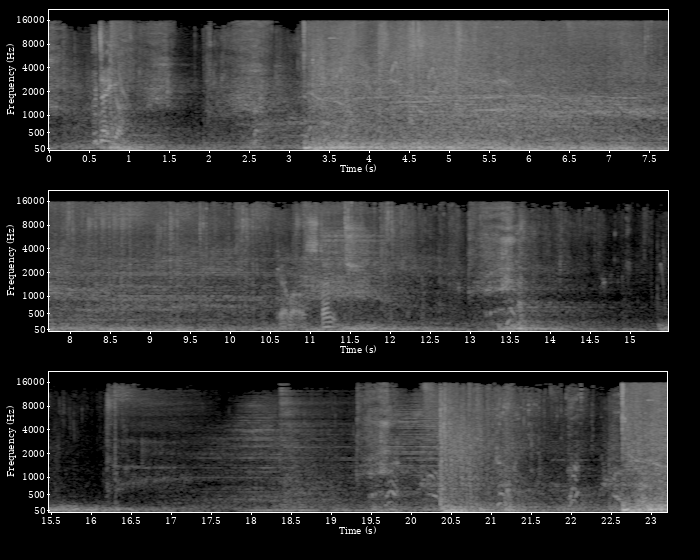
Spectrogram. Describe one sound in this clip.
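Magic spells crackle and boom in a fight.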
